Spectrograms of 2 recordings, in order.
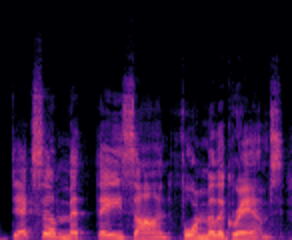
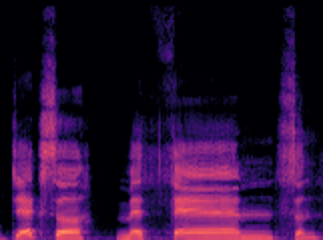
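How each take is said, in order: First: Dexamethasone said a bit slow and careful, less stretched; careful, moderately slow Dexamethasone; said slowly. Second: Dexamethasone drawn out syllable by syllable, very slow; said slowly. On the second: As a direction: spell out Dexamethasone slowly, each syllable stretched. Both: Shown as a demonstration. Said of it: "I'm gonna try to say it slow".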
